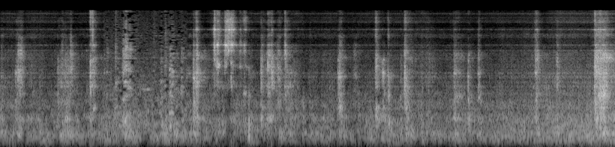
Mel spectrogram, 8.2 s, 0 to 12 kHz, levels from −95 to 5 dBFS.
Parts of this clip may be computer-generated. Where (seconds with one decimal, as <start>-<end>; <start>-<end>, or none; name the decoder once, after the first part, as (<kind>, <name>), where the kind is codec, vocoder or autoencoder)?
0.0-1.4 (codec, HILCodec); 2.5-8.2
